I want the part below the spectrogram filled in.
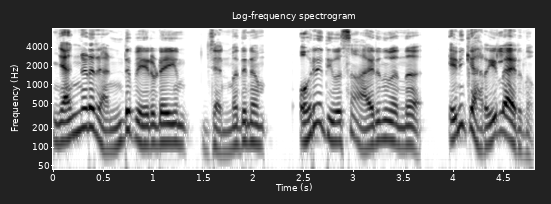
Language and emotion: Malayalam, surprised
